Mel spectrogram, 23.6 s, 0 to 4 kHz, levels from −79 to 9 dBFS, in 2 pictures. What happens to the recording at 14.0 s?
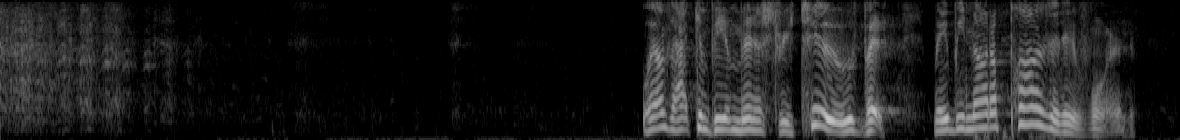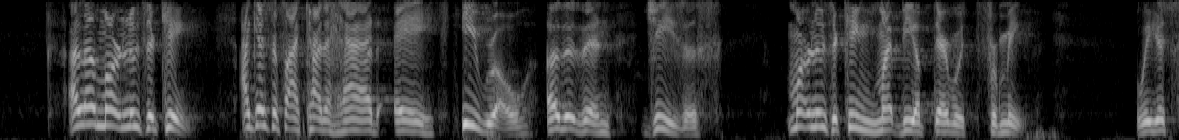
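Nothing goes wrong at 14.0 s: the speech there carries on intact, with the narrowband telephone sound of the call path, nothing above 4 kHz, which fits a G.711 A-law codec.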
